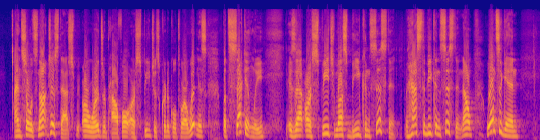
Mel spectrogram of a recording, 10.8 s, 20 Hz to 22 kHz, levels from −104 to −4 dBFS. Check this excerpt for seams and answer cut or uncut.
cut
